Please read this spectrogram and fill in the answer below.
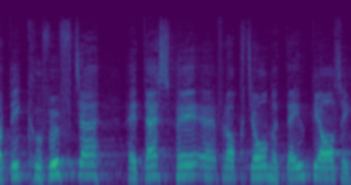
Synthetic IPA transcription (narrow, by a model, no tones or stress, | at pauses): tɪkʰl̩fʏft͡sæ | hɛt̚tɛspʰeːfɾɑkt͡sjoːnətɛɪltːiɑːsɪ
